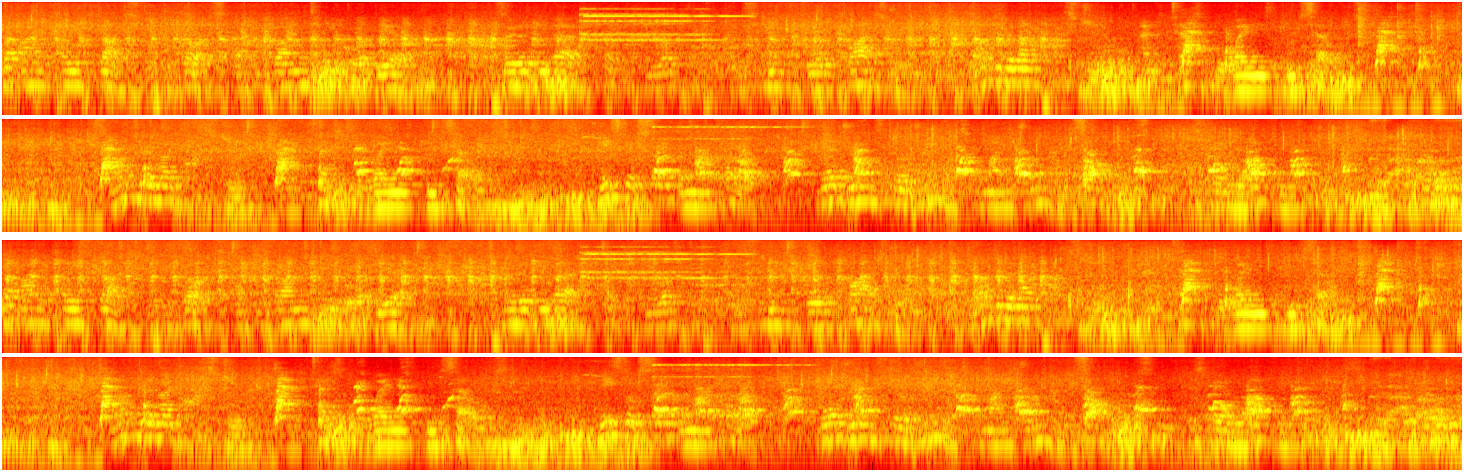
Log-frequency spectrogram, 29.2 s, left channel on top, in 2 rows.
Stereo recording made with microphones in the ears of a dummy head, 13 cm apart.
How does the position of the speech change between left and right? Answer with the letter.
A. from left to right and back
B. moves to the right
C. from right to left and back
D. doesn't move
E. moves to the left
A.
